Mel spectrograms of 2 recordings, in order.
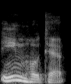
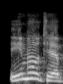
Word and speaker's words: Imhotep: uh as uh our Imhotep is the pronunciation supposedly in Egyptian um of him which which begs the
